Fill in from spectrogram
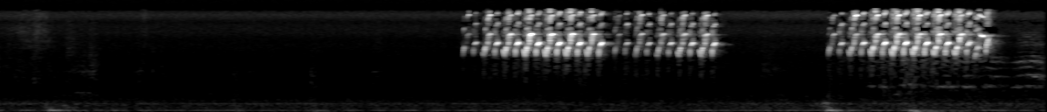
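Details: Goldfinch mule, a canary-goldfinch cross, kept as a trained song bird, gives two separate bursts of high, rapid twittering trills, each about two seconds long, after a quiet start with faint low background thumps.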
